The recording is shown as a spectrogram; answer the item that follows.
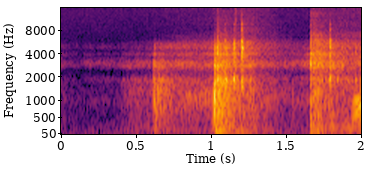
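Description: Open-hand and elbow strikes landing on a freestanding rubber body-opponent training dummy: two dull thuds, the first about a second in and the second about half a second later.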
